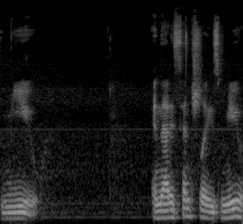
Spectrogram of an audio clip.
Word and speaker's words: mu: That black vertical line, signified by a backwards U or a U-looking thing, is pronounced mu.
